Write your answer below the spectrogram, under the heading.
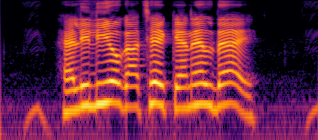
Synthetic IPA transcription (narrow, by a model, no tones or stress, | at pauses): hɛlilijoɡat͡ɕʰekɛneld̪ɛj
